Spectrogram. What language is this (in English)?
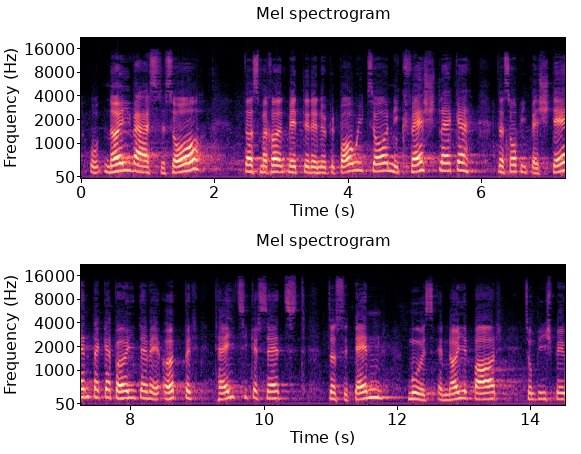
Swiss German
